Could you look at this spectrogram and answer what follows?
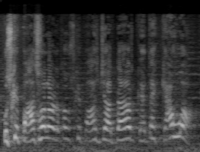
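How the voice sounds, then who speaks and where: A man's voice: extremely high pitch, fairly even intonation, fast, soft background music. A man telling a motivational story and addressing listeners as friends. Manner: addresses listeners as friends, voices villagers in quotes.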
